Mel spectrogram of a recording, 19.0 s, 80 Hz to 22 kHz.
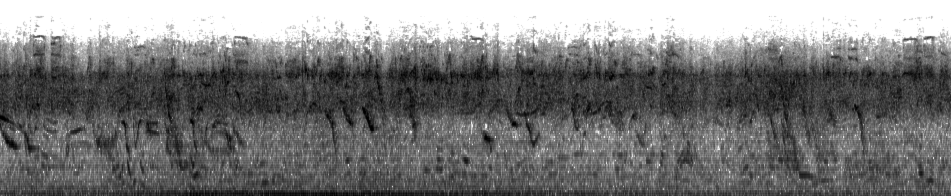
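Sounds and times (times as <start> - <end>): downward-sliding bird calls: 0.0 - 13.6
caged birds chirping: 0.0 - 19.0.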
